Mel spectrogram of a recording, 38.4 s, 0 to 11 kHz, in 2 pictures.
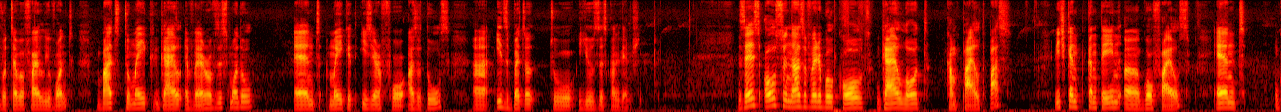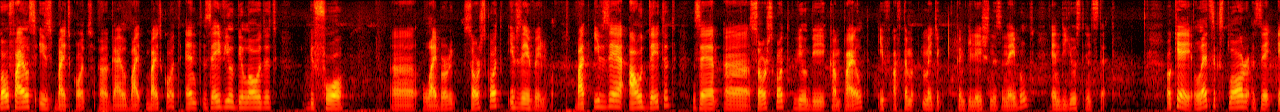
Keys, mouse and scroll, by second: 7.4 click, 9.4 click, 9.8 click.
